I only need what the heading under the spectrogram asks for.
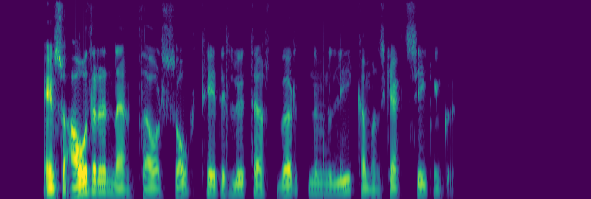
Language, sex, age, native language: Icelandic, male, 20-29, Icelandic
